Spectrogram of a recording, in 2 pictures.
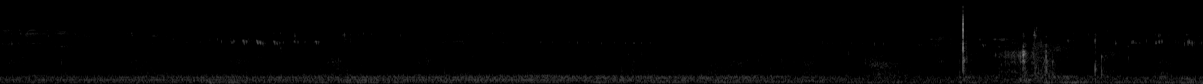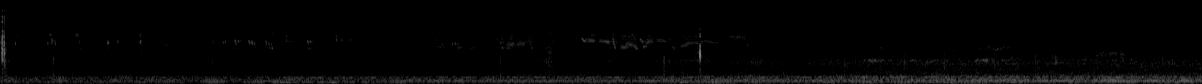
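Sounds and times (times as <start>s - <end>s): faint birds chirping: 0.0s - 24.0s
low steady hum: 0.0s - 24.0s.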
